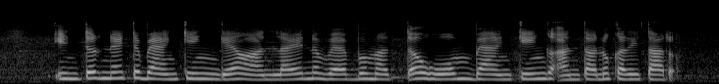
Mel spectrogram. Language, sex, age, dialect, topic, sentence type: Kannada, female, 18-24, Dharwad Kannada, banking, statement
